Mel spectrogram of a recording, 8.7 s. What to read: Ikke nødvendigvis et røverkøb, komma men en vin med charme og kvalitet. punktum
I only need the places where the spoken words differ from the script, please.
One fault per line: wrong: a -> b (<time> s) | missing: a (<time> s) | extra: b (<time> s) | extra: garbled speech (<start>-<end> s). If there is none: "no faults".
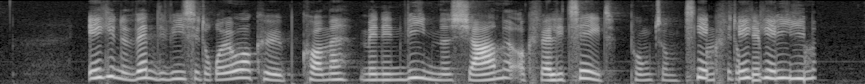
extra: garbled speech (6.8-8.2 s)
